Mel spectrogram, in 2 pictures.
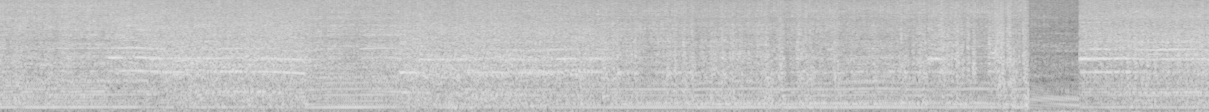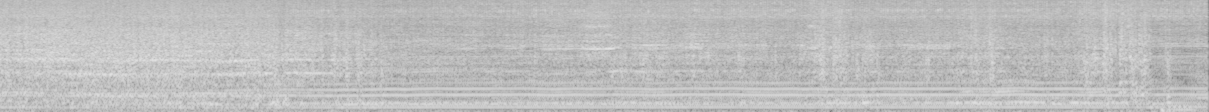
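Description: A chainsaw engine whines loudly and steadily.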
